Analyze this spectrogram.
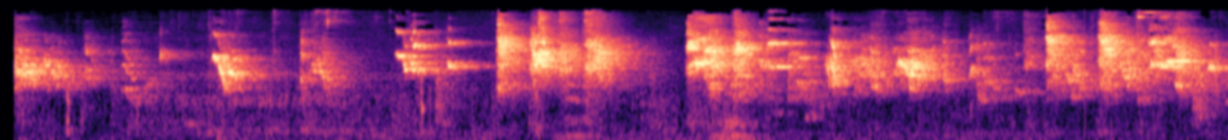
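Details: Budgerigar chattering: scratchy, buzzy warbling in broken bursts that swell roughly once a second, mixed with higher chirps and squeaks, continuous throughout.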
